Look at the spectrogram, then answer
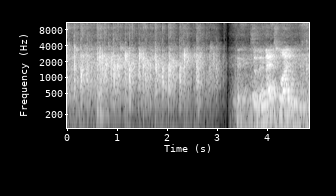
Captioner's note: audience applauding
